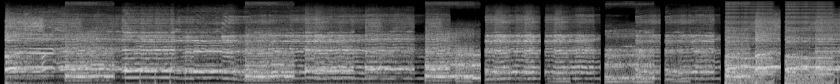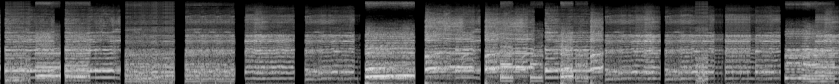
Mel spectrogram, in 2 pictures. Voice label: Voice Preset Down Pitcher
